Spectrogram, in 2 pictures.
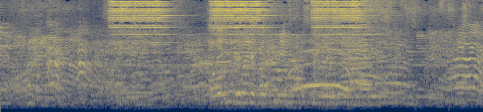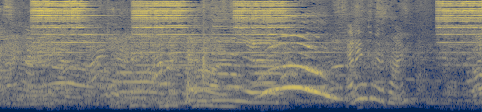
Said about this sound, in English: Now this big blaring alarm was just sounding off, and I got freaked out because I was thinking, if this is an actual fire, this is not how I'm going to die.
